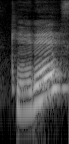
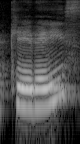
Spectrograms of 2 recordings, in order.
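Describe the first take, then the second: First: "queres" stressed on the last syllable, pure "és"; vos ending without I. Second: "quereis" with a gliding "eis" ending; vosotros ending with I. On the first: Teacher shows the vos form to students, "queres" ending in stressed és. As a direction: say "queres" as ke-RÉS, no i glide. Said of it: "a gente elimina". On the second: Teacher shows the vosotros form first, "quereis" ending in a clear eis. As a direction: say "quereis" keeping the i after the stressed e. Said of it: "Isso acontece com todos os verbos". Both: Shown as a demonstration.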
